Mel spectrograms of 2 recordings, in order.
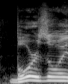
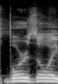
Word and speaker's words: Borzoi: And yes, it is pronounced Borzoi. The first time I saw this, I thought maybe it was bourgeois or like bougie. No, it's Borzoi.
